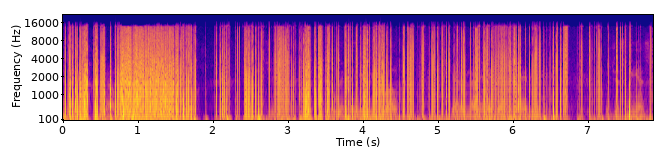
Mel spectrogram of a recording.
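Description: Loud crackling, hissing noise from a faulty, partly unplugged microphone connection, cutting out to silence several times for split seconds.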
